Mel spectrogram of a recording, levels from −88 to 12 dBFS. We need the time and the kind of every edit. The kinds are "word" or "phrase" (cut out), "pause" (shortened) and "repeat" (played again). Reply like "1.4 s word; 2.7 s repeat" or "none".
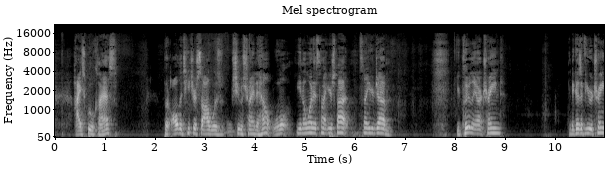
none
